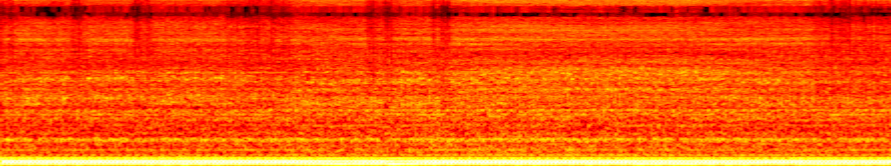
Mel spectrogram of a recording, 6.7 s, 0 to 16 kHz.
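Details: 2015 Nissan Juke Nismo RS, 112,000 miles, at idle: a fast, fine static-like rattle of about four a second over the engine, first mistaken for a vacuum leak; the car drives well, and a timing chain issue is suspected.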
